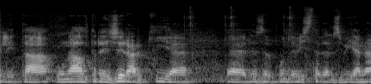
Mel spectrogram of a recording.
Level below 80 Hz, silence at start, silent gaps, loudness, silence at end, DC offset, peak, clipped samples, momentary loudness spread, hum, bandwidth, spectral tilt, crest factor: -66 dBFS; 0 s; none; -25 LUFS; 0 s; under 0.1%; -6 dBFS; under 0.1%; 9 LU; none; 18 kHz; -5.5 dB/octave; 20 dB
